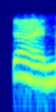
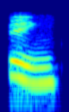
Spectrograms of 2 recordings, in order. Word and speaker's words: Rosenstein: And he and Rod Rosenstein, it's pronounced Stein, not Sting,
